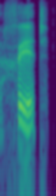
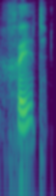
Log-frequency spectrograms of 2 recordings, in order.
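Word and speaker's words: חֵית: The eighth letter, Chet, has a Ch sound as in Loch or Bach.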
